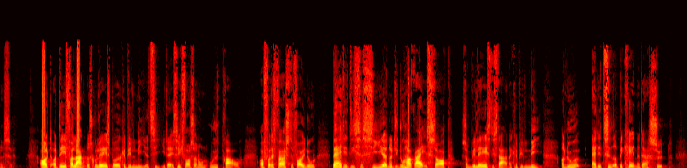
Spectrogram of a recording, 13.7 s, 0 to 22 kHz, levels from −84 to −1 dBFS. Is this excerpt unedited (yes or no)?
yes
